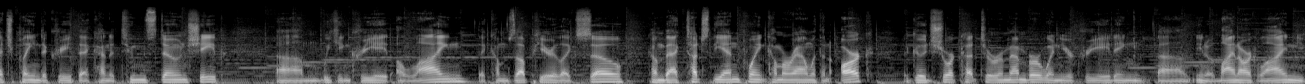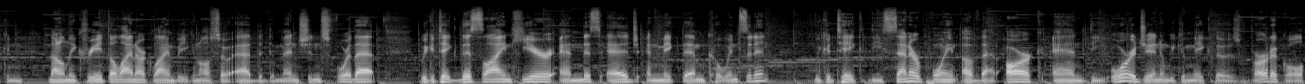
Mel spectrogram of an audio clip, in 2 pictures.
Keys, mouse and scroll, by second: 0.0 right click, 0.3 s, 1.2 click, 1.7-2.2 middle drag, 2.4 scroll down 3, 2.8 s, 3.5 click, 4.4 click, 5.5 click, 8.0 click, 13.3 click, 14.3 click, 15.1 click, 17.1 click, 21.6 click, 22.8 click, 23.7 click, 24.8 v, 25.8 s.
